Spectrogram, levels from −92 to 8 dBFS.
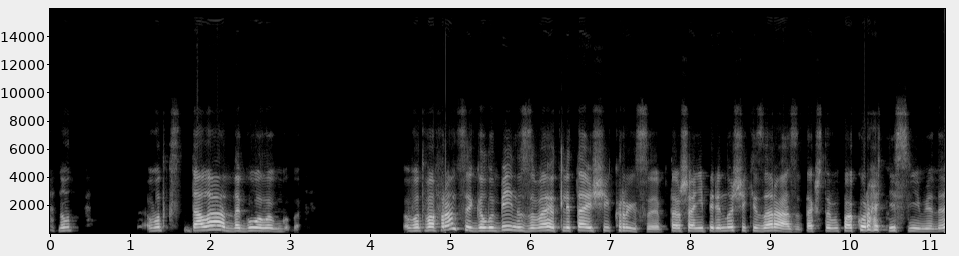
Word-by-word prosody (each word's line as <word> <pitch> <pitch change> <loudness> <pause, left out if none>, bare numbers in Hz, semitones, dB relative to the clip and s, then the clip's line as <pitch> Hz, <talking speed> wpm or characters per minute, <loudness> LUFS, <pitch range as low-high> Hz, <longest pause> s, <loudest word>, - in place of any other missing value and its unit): Ну 210 - -3
вот 225 0 -9 0.9
Вот, 230 +2 -3
кста - - -24
Да, 220 +1 +2
ладно 250 -7 +4
голого 200 -2 0 1.4
Вот 215 +1 -2
во 235 +1 +4
Франции 340 - 0
голубей 425 -13 +1
называют 225 +1 +1
"летающие 215 0 0
крысы", 195 - -4
потому 190 +4 -3
что 195 +1 -2
они 195 0 0
переносчики 210 +3 -2
заразы, 190 -5 +2
так 185 +4 -4
что 200 - -5
вы 195 0 -6
поаккуратнее 215 +3 +1
с - - -17
ними, 180 -2 -4
да. 190 +4 -3
210 Hz, 140 wpm, -19 LUFS, 195-230 Hz, 1.4 s, ладно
